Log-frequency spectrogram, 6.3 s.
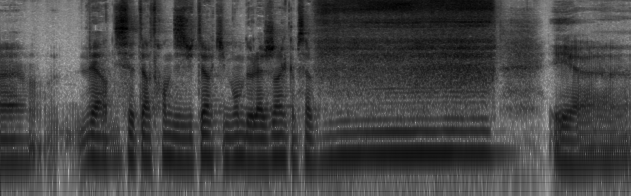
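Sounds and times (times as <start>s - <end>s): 
speech: 0.1s - 3.8s, 5.5s - 6.3s
voice imitating buzzing mosquito swarm: 3.2s - 5.1s.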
